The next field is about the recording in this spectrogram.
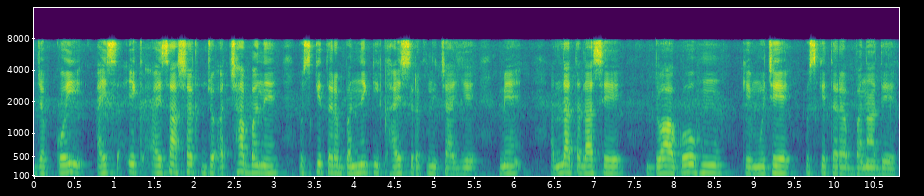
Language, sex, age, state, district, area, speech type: Urdu, male, 18-30, Bihar, Purnia, rural, spontaneous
